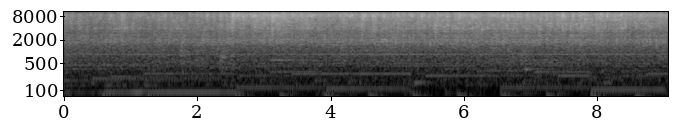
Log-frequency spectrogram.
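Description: Pork steaks sizzling in a hot wok: a steady crackling hiss that holds level throughout. Low, held notes of background music run underneath.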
